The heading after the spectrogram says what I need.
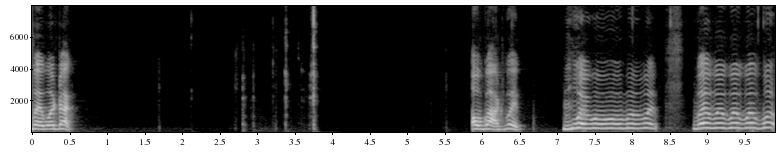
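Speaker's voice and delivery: talking with full mouth. Reacting to an on-screen alert mid-bite: talking with food in mouth. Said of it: "I have food in my mouth".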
